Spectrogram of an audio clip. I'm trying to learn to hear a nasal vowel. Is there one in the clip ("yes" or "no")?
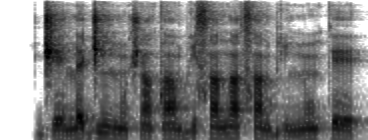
yes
